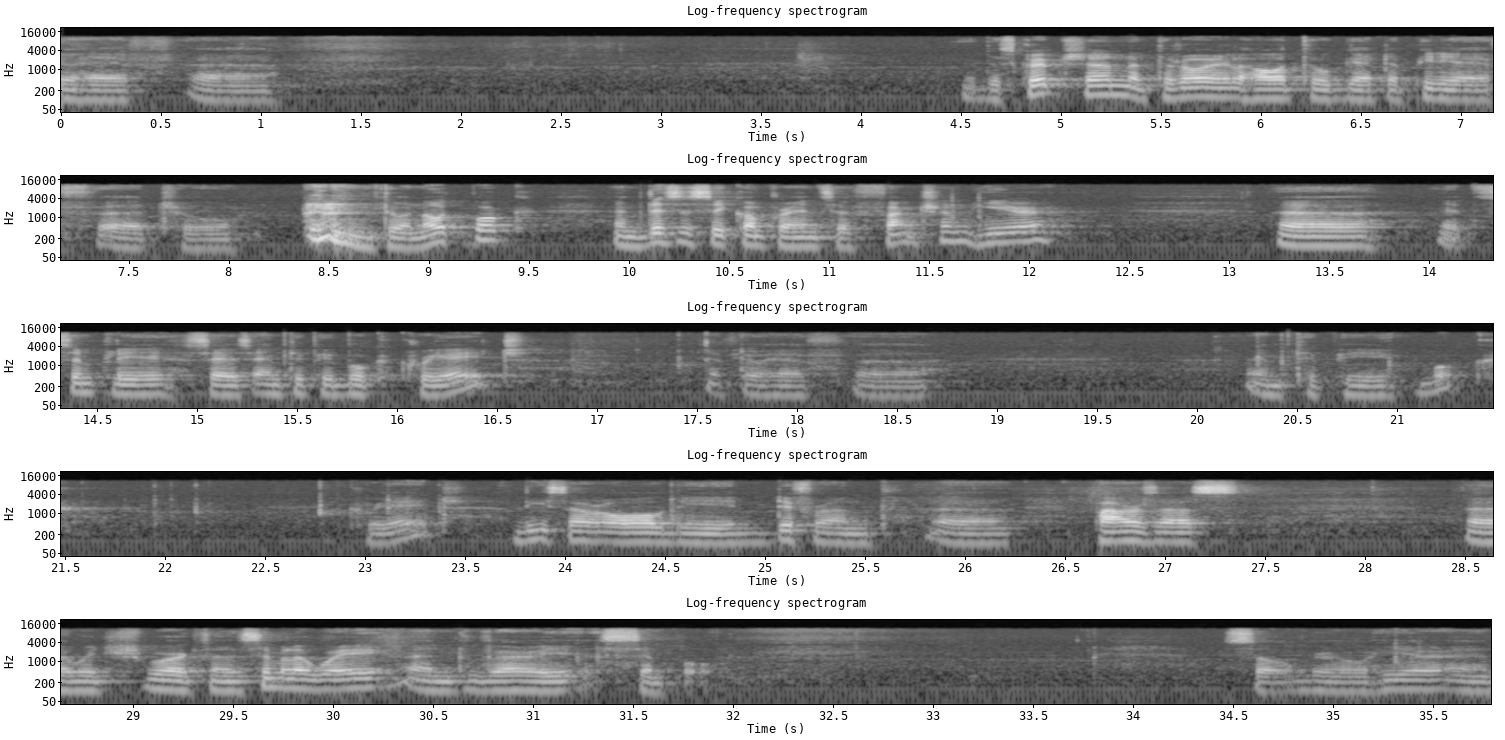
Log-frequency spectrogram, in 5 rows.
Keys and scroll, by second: 17.0 super+n, 19.6-23.6 typing, 30.8 alt+5, 30.9 alt+6, 31.6 alt+BackSpace, 32.9 alt+BackSpace, 34.9 alt+5, 35.0 alt+6, 35.7 alt+shift+6.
